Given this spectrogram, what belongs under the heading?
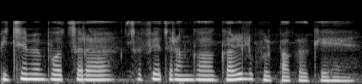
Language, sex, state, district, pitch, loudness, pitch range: Hindi, female, Arunachal Pradesh, Papum Pare, 215 Hz, -14 LUFS, 195-230 Hz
